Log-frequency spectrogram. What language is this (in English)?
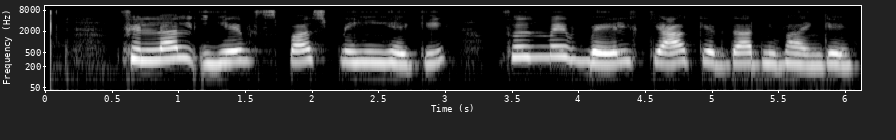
Hindi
